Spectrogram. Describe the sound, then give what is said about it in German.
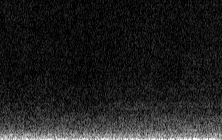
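A steady, rumbling roar of Atlantic Ocean surf mixed with wind, heavy in the low end and unbroken throughout, with no voices, recorded on the seashore against a black lava rock as waves wash in. “Ich sitze hier am Meer, angelehnt an einen schwarzen Lavafelsen und sitze auf der Rückseite, damit der Wind nicht zu stark bläst und damit das Geräusch nicht allzu laut ist.”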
